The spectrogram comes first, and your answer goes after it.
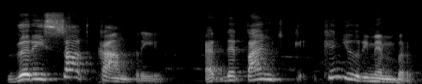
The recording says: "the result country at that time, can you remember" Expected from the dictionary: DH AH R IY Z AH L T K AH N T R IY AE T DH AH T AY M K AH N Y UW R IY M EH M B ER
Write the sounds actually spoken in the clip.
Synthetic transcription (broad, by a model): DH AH R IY S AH T K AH N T R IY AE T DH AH T AY M K AH N Y UW R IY M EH M B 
